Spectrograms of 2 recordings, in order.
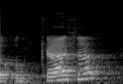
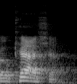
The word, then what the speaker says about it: Ukasha: And before we start, talking about the mispronunciation here, it's actually come both with the shadda on the kaf and without the shadda. So you could say Ukasha or Ukasha.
